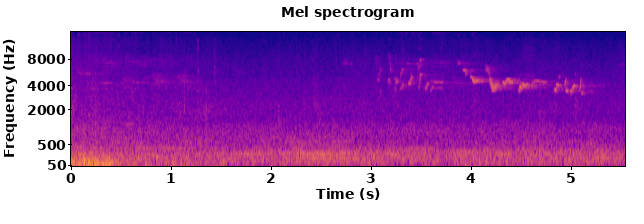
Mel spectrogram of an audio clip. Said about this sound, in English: Oh, and we hear our first bird sound, which means we're getting away from the busy heart of Hackney and out to Victoria Park.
